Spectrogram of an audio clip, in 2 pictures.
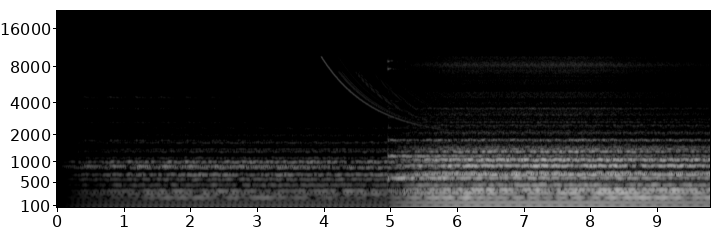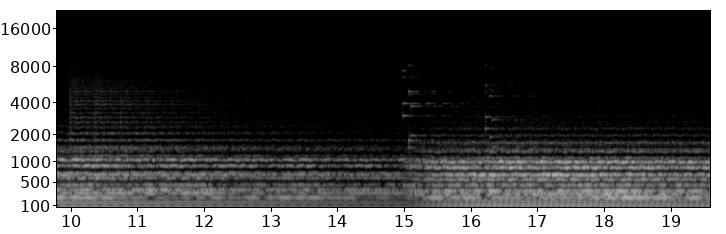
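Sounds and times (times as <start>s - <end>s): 
music for Reiki and meditation: 0.2s - 19.6s.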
